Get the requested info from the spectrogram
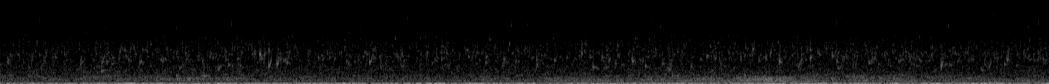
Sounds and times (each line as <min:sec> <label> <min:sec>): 0:00.0 Creek 0:10.4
